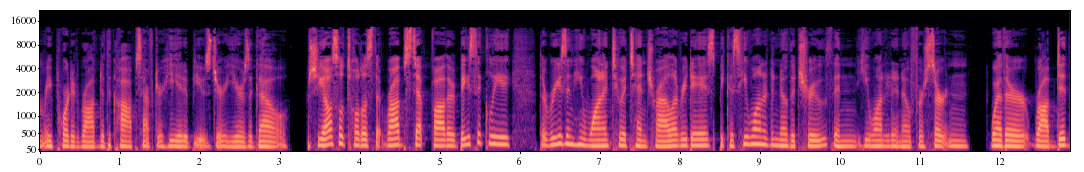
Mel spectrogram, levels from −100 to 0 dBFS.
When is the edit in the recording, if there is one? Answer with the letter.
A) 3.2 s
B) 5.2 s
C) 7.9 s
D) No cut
D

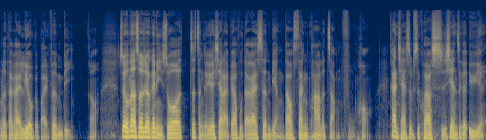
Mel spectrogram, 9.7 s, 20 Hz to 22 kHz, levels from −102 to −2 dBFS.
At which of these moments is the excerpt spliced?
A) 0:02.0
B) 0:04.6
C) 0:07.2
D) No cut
D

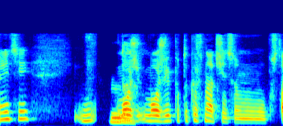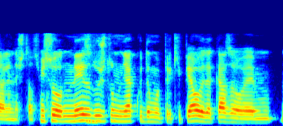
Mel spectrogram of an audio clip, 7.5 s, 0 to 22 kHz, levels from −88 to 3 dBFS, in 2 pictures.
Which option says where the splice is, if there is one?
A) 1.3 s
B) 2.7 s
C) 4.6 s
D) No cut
A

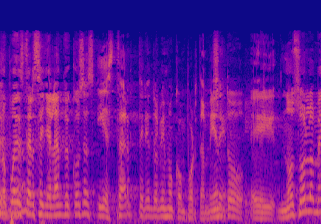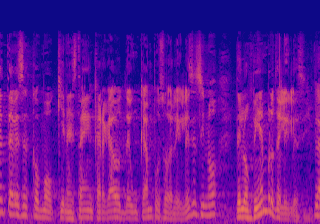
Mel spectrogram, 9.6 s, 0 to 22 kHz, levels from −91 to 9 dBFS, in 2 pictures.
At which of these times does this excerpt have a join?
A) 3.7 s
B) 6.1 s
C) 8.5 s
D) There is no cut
A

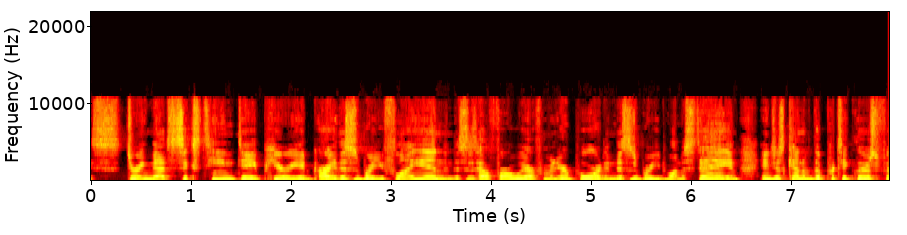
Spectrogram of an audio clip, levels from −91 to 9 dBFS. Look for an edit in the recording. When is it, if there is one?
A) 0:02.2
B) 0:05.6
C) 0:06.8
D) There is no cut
A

